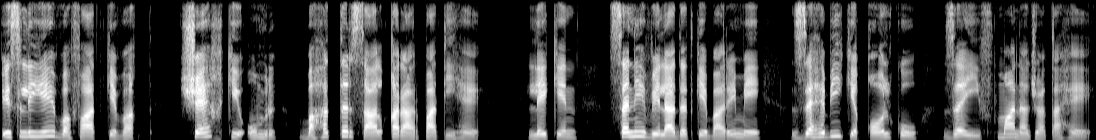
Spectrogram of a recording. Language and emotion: Urdu, neutral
